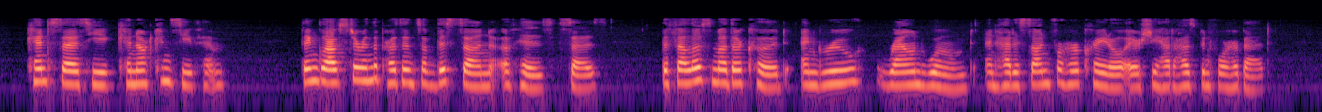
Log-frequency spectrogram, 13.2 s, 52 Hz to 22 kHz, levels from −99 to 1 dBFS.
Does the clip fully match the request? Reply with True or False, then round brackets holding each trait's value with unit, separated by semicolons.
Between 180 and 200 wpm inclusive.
True (185 wpm)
